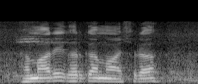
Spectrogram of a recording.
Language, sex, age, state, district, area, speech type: Urdu, male, 60+, Uttar Pradesh, Muzaffarnagar, urban, spontaneous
